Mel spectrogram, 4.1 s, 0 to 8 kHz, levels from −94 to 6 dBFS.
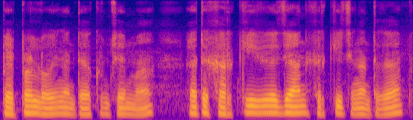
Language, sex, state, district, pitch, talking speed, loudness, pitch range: Wancho, male, Arunachal Pradesh, Longding, 110 Hz, 205 wpm, -18 LUFS, 105-125 Hz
